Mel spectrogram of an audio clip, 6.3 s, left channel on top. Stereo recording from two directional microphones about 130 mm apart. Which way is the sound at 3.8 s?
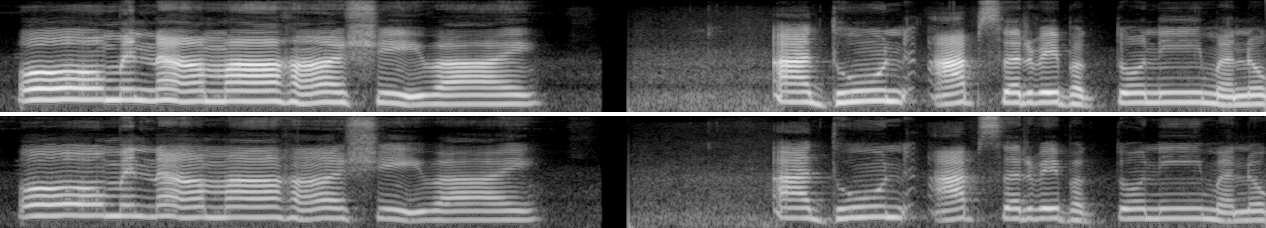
25° left (ahead or behind).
